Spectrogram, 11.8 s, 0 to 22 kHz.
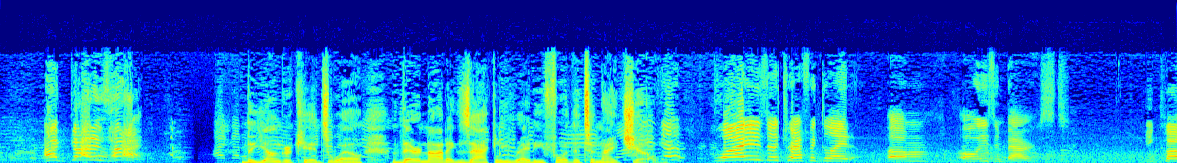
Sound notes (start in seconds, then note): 2.5 voiceover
